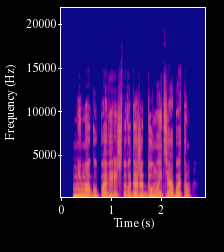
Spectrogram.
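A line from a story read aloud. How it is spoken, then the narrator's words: Indignant exclamation. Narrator (Russian): воскликнула Эмма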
